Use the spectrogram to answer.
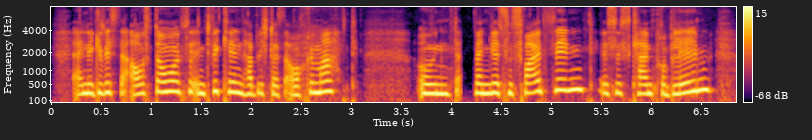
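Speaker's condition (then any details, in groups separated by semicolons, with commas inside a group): Deafness; learned speaking as child using balloons, speaks well, better than many deaf people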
